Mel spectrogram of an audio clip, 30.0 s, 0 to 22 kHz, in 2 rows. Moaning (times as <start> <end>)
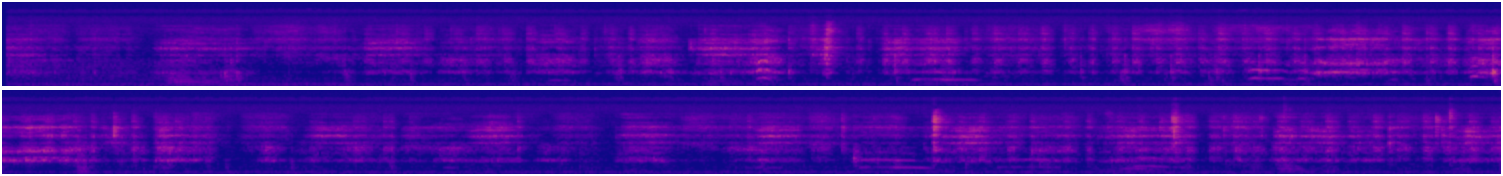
12.1 16.7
